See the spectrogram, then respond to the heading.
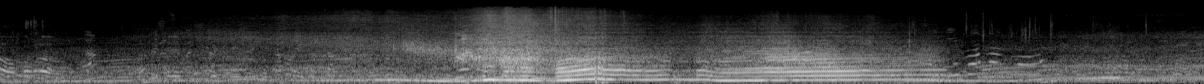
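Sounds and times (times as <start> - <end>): rally car engine revving hard: 2.0 - 9.6.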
